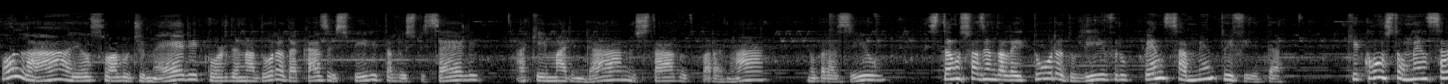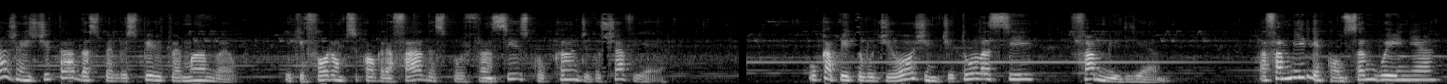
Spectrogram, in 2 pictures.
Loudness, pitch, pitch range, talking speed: -21 LUFS, 185 Hz, 150-225 Hz, 110 wpm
